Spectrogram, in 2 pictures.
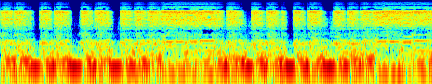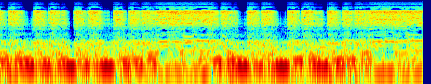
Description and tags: THESE ARE STEREO LOOPS THEY COME IN TWO AND THREE PARTS A B C SO LISTEN TO THEM TOGETHER AND YOU MAKE THE CHOICE WEATHER YOU WANT TO USE THEM OR NOT PEACE OUT THE REV.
